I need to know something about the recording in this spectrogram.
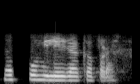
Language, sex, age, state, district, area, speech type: Hindi, female, 30-45, Uttar Pradesh, Jaunpur, rural, conversation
